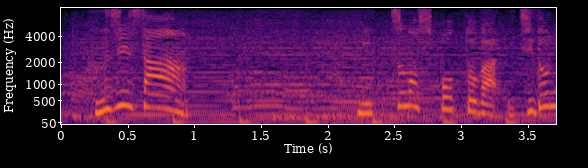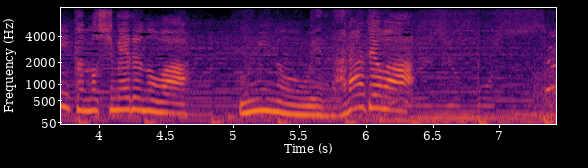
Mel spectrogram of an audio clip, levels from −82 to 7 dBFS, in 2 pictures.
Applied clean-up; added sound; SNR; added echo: none; none; none; none.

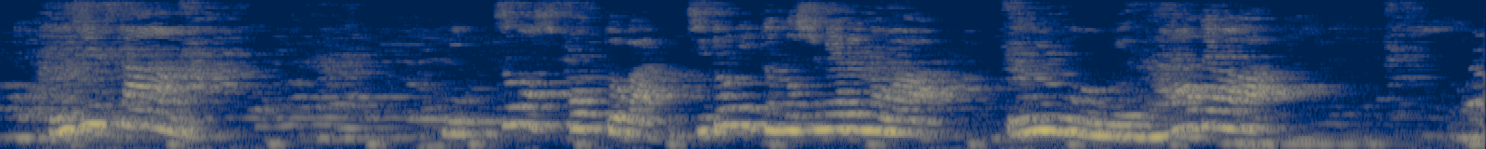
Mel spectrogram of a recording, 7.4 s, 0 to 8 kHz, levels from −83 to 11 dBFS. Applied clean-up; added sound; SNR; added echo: classical method WPE with log-MMSE.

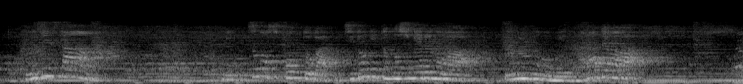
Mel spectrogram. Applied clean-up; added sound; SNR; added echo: none; Drawer open or close; 20 dB; reverberation time 1.0 s.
